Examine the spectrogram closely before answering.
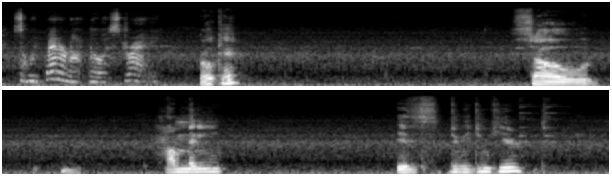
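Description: A man talks in short bursts through a microphone.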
